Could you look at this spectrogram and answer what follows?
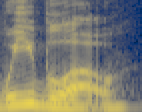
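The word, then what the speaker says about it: Webelos: They're called We Blow. No. No. Yeah, No, a Heath, Weeblo. no way. No, it's spelled like WEBLO. But it said like We blow scouts.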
